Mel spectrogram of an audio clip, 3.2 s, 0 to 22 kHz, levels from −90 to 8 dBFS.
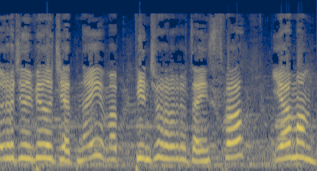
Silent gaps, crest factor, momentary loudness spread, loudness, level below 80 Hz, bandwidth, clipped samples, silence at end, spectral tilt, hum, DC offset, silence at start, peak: none; 12 dB; 4 LU; -13 LUFS; -38 dBFS; 16 kHz; under 0.1%; 0 s; -4 dB/octave; none; under 0.1%; 0 s; 0 dBFS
